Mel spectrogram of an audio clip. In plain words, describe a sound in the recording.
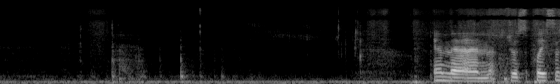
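Paper rustles softly as a sticker is peeled and pressed down.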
